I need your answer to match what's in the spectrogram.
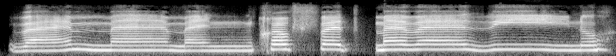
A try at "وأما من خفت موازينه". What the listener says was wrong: இப்ப நீங்க ஐன் தான் உச்சரிக்கிறீங்க அலிஃப் வரல. லாஸ்ட் அலிஃப் உச்சரிங்க பாவம். அலிஃப் உச்சரிக்கணும் எந்த இடத்துல சொல்லுங்க சரியா? நாக்கு எந்த இடத்துல தொண்டையில ஸ்டார்ட் ஆகுது முன்பகுதி நல்ல முன்பகுதி வருது அந்த பகுதி தான். நாவிட தொண்டையில எந்த ஒரு பகுதி மசையப்படாது. என்று சொல்ல நேரம் என்ன நடக்குது? நாக்கிட பின்பகுதி தூக்கப்படும்.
